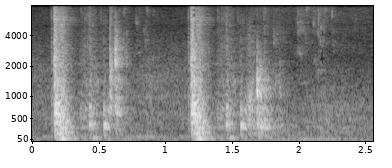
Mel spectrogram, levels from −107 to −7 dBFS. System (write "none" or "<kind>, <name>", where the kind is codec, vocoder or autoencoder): none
